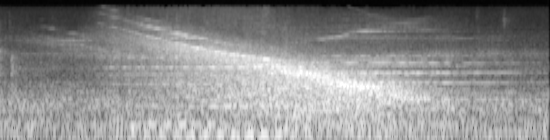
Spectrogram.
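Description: A shimmering magical chime sweeps downward in pitch.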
